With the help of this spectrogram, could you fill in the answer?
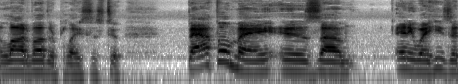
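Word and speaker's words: Baphomet: flashing the sign of baffle May yeah the t is silent a lot of people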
